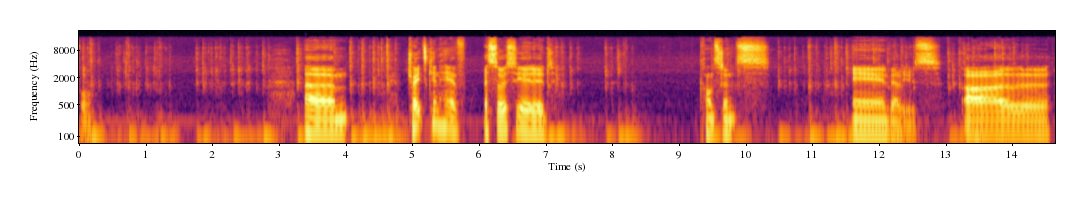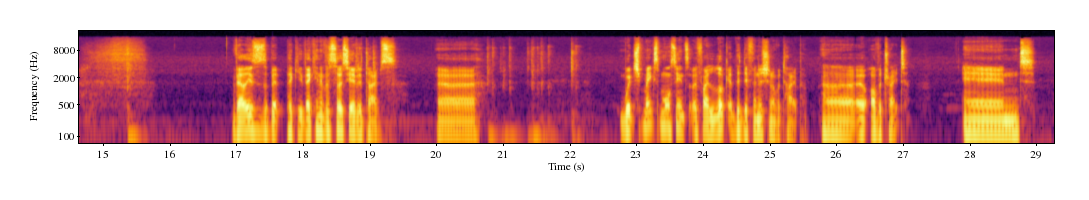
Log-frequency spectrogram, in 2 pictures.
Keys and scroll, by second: 0.0-4.7 typing, 3.4 Return, 6.4-14.7 typing, 15.5 Return, 18.7 Up, 18.9 End, 19.2 ctrl+shift+Left, 20.6-22.1 typing.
